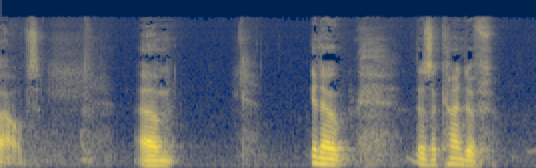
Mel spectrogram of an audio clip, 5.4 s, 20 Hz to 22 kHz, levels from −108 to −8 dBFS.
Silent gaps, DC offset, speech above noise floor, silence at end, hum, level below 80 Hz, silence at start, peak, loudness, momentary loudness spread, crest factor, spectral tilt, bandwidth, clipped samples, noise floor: none; under 0.1%; 43 dB; 0.45 s; none; -64 dBFS; 0 s; 0 dBFS; -20 LUFS; 21 LU; 22 dB; -6 dB/octave; 14.5 kHz; under 0.1%; -63 dBFS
